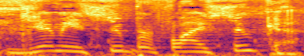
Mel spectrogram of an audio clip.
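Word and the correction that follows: Snuka: Snooka. Okay. Pronounce it correctly.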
